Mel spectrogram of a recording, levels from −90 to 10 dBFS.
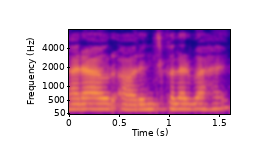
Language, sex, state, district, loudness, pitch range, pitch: Bhojpuri, female, Uttar Pradesh, Gorakhpur, -16 LUFS, 185-195 Hz, 190 Hz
